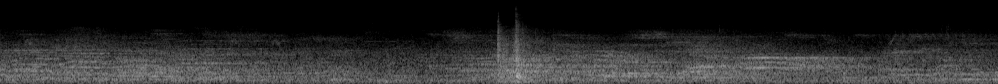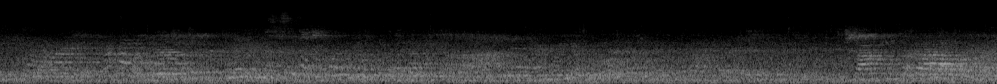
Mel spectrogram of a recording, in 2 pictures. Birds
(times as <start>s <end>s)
4.2s 4.9s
